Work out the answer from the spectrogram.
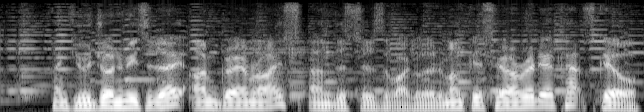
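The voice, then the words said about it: Old-fashioned English accent. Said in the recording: “in his old-fashioned English accent”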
